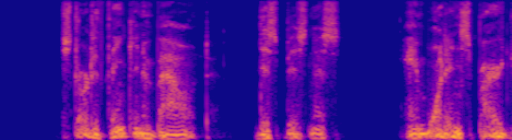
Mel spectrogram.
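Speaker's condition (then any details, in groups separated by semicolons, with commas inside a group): Throat cancer; tracheostomy tube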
